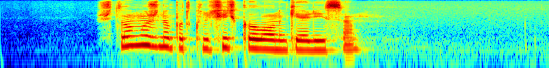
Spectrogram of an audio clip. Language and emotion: Russian, neutral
